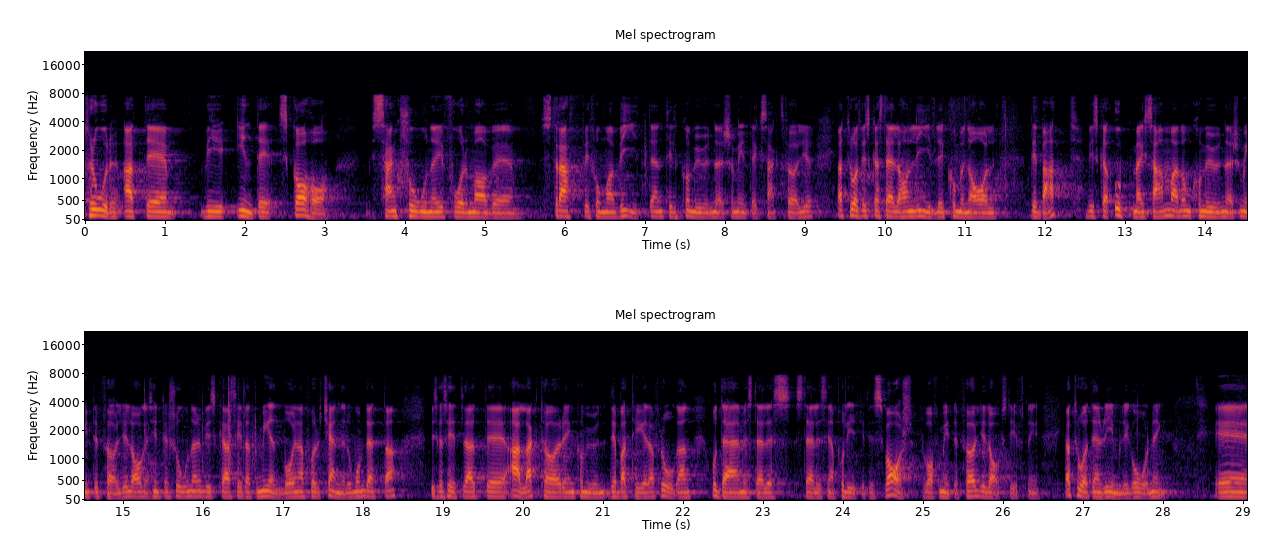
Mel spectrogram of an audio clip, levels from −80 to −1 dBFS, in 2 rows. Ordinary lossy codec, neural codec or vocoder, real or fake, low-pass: none; none; real; none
